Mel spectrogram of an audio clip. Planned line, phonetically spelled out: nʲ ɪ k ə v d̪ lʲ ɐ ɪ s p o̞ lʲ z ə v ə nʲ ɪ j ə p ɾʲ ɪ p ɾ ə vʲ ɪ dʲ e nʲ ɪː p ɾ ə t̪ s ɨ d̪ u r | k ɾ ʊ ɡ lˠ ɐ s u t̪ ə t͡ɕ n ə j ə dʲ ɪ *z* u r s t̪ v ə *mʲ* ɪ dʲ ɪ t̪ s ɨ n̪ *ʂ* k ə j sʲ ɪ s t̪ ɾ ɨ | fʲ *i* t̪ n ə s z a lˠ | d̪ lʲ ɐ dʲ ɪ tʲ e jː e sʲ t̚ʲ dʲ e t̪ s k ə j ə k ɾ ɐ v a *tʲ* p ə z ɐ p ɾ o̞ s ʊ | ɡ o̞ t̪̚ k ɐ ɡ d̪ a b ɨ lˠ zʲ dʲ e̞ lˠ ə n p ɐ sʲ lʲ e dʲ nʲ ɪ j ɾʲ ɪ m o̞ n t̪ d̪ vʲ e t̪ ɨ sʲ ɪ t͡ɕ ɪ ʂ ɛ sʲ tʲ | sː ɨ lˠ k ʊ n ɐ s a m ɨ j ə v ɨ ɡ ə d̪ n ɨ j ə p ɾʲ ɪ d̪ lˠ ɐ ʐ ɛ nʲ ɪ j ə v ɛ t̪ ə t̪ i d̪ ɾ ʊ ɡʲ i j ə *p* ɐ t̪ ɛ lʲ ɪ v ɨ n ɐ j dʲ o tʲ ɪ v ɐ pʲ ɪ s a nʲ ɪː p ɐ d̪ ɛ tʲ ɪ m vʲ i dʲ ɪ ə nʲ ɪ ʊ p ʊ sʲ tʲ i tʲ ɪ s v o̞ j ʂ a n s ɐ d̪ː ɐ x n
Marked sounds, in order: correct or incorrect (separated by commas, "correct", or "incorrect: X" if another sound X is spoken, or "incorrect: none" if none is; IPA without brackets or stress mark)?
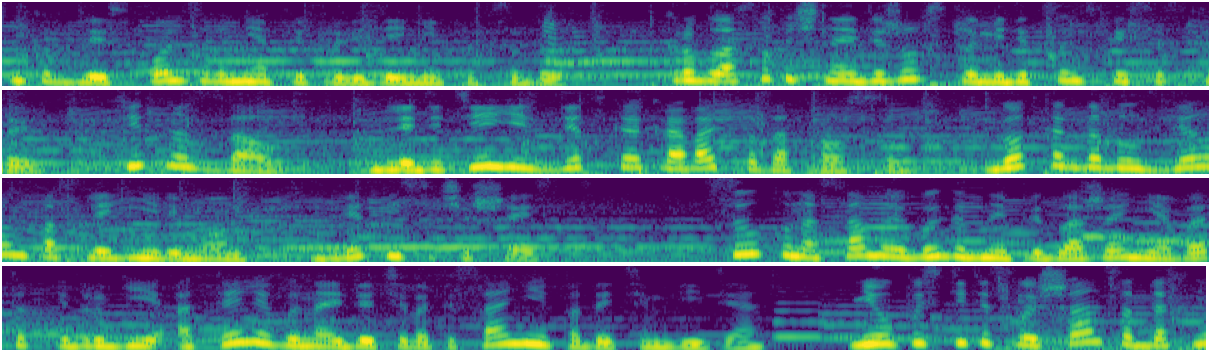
incorrect: ʐ, correct, incorrect: s, correct, correct, incorrect: ʔ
